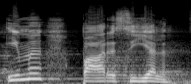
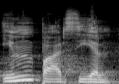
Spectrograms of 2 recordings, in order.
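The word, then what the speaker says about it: impartial: हो गया पार और टी आई एल का उच्चारण क्या हो गया सी एल यही लिखा गया आपका इम पार्शियल ठीक है इसे पढ़ा जाएगा दोस्तों इंपार्शियल आगे आर ई एस आई डी ई एन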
